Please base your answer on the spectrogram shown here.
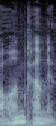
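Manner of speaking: put-on flat, deadpan delivery. Retelling a film caller's threatening line: imitating a flat delivery. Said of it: "the way he's, like, flat delivery".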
